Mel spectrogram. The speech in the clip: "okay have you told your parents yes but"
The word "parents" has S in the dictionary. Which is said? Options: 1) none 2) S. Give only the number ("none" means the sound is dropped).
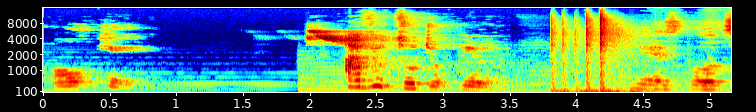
1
